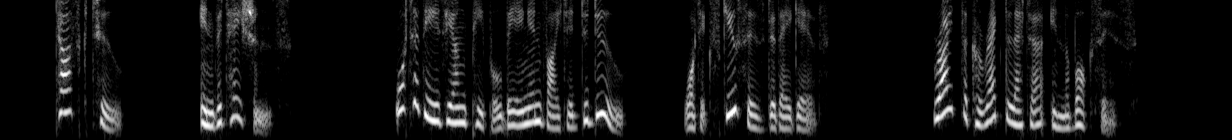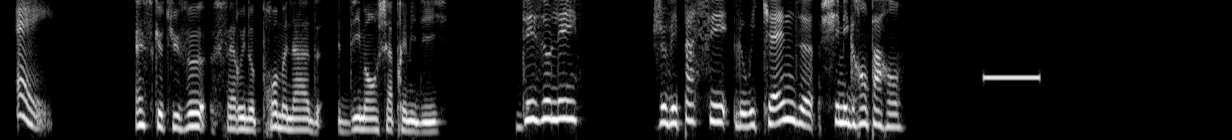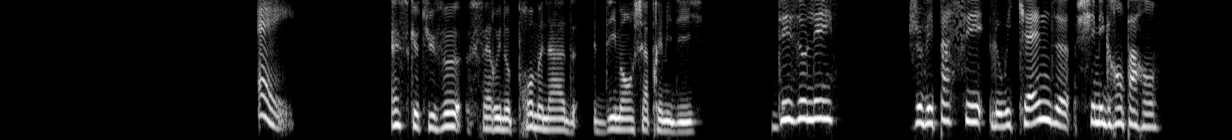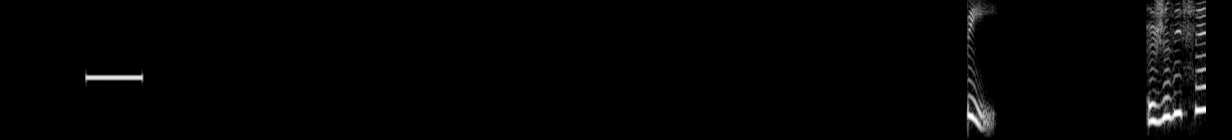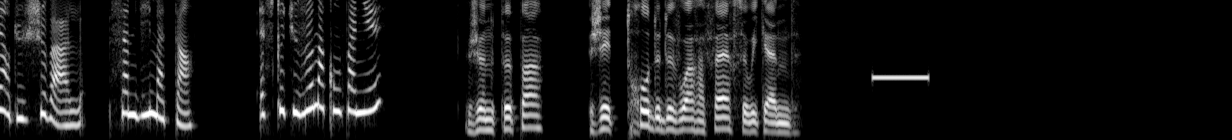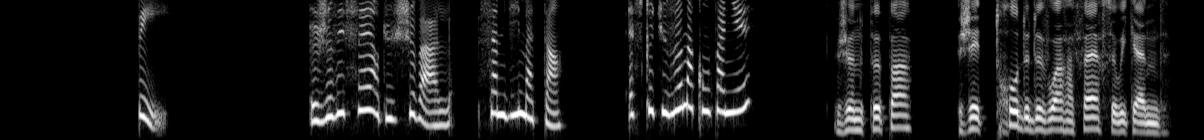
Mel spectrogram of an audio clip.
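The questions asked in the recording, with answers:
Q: What are these young people being invited to do?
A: A: go for a walk on Sunday afternoon; B: go horse riding on Saturday morning

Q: What excuses do they give?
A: A: spending the weekend at grandparents'; B: too much homework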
